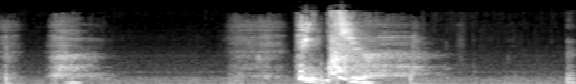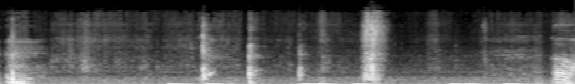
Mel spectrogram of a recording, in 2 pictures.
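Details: Sneezing fit: a loud sneeze with gasping inhales, followed by a run of short sniffs, catches and quick breaths.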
